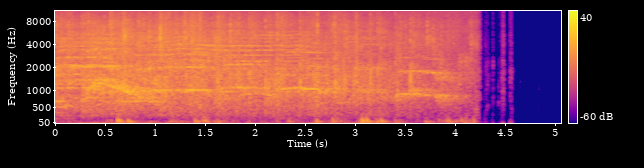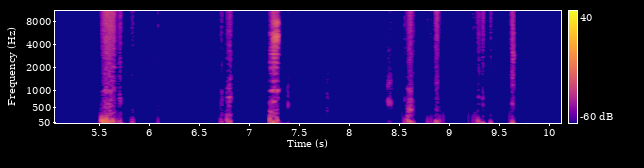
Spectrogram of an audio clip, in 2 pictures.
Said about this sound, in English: Remember to big claps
